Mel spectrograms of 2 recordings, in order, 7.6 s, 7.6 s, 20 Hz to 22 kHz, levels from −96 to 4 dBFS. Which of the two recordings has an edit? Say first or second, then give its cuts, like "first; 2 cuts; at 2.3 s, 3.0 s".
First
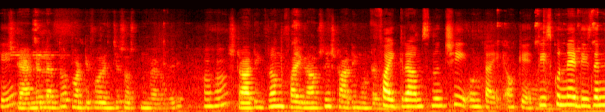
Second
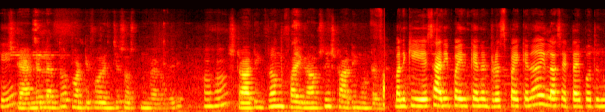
second; 1 cut; at 4.7 s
